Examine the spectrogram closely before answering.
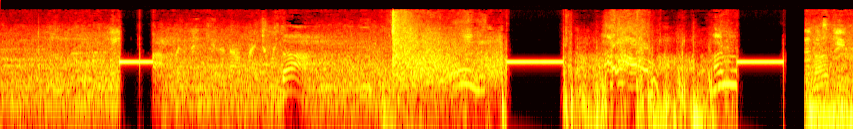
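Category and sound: impact, gunshot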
